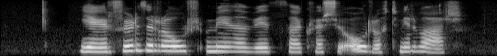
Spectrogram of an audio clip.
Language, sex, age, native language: Icelandic, female, 20-29, Icelandic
